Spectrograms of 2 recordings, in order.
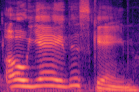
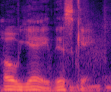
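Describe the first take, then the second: First: It sounds sincerely excited and cheerful. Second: It sounds sarcastic and unenthusiastic.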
